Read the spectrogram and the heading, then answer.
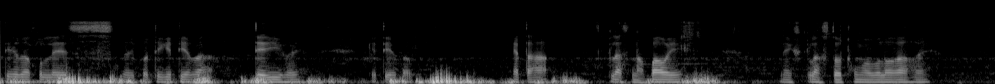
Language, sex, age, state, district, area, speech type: Assamese, male, 30-45, Assam, Goalpara, urban, spontaneous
